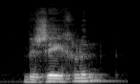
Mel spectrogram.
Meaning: 1. to seal, to provide with a seal 2. to confirm, to conclude, to finalise
- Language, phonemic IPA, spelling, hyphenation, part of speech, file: Dutch, /bəˈzeːɣələ(n)/, bezegelen, be‧ze‧ge‧len, verb, Nl-bezegelen.ogg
